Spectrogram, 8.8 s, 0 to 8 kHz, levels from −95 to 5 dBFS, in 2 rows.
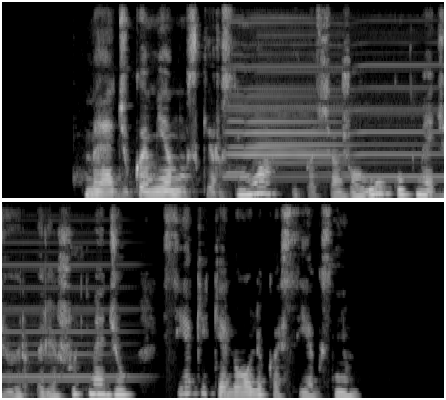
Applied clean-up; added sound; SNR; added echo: none; Harmonica; 14 dB; none.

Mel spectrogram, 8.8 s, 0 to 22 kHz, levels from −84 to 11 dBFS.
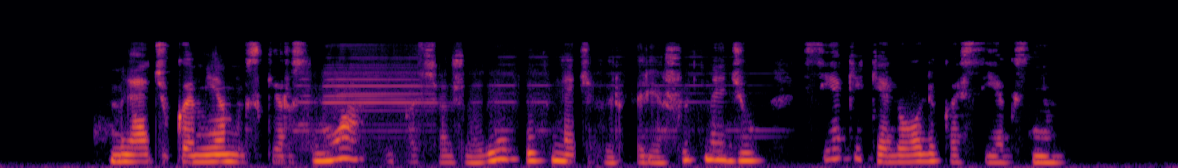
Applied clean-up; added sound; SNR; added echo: neural diffusion model UNIVERSE++.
